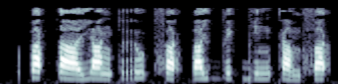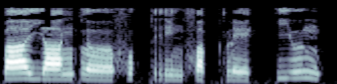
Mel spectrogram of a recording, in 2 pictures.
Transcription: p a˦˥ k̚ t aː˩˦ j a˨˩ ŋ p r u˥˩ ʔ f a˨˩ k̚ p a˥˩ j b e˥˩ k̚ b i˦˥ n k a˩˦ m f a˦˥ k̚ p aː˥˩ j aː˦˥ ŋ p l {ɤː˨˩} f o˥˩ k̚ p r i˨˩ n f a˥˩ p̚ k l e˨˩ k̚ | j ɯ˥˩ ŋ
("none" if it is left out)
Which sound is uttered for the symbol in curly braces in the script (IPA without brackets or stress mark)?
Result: ɤː˩˦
